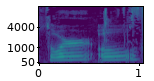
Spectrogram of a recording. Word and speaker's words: Thorold: Is it Thorold? And he turned his head even though he has a slip disc right now and can't turn his head. He turned his head and was like, "It's Thorol." he, he, has family there, and for some reason, he's just so passionate about the pronunciation.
